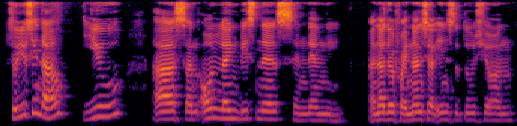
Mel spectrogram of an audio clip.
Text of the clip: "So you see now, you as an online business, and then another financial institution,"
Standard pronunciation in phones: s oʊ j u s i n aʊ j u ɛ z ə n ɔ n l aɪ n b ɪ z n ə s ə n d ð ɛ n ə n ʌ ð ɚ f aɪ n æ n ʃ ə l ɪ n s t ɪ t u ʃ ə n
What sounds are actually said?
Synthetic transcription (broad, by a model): s oʊ j u s i n aʊ j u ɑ s ə n ɔ n l aɪ n b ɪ s n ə s ə n d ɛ n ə n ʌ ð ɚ f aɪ n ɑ n ʃ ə l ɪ n s t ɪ t u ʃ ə n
